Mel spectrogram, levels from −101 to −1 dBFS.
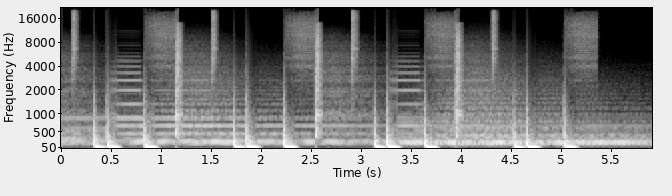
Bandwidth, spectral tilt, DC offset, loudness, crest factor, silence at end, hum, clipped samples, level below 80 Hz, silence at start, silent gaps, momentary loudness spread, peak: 20 kHz; -6 dB/octave; under 0.1%; -10 LUFS; 8 dB; 0 s; none; 7%; -10 dBFS; 0 s; none; 10 LU; 0 dBFS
